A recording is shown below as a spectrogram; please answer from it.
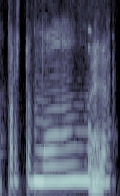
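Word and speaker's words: Appartement: yang tadi kan masih apa balkon jadi balkong ya balkong iya Prancis ya itu Prof. Iya betul. Diserap dari bahasa Prancis. Apartemen juga jadi apartemong.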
